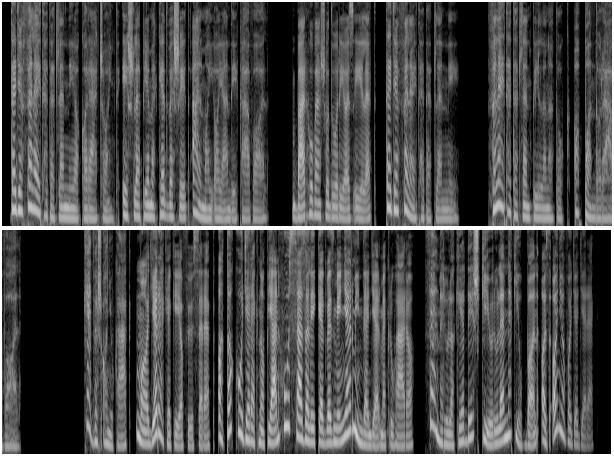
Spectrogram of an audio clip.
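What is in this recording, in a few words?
Hungarian, female, narration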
